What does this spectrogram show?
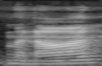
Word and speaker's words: Manon: left and they've got manon now which apparently that's how you say it not gosh i don't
